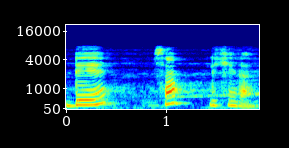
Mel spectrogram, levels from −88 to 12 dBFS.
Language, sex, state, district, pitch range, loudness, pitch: Garhwali, female, Uttarakhand, Tehri Garhwal, 215-310 Hz, -18 LUFS, 235 Hz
